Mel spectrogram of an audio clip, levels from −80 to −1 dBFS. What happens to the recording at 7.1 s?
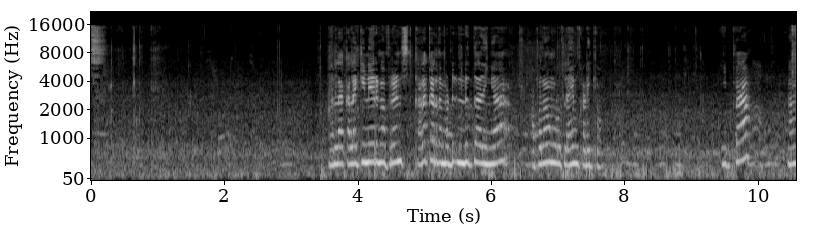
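At 7.06 s the audio jumps abruptly forward, and about a tenth of a second of material is simply missing. There is no gap of silence; the sound on either side of the cut is butted together, so the continuity breaks at a single point. This is most likely a dropped buffer (overrun): the capture software failed to read a block of samples before the hardware overwrote it, so that block was lost and the stream resumed from the next one.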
